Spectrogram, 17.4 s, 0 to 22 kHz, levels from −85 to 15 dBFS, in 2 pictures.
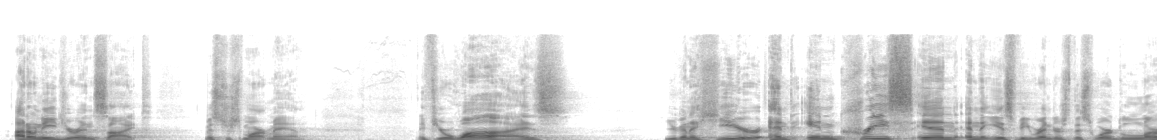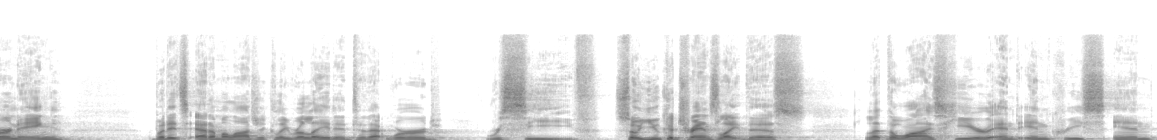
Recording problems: none

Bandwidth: 16.5 kHz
